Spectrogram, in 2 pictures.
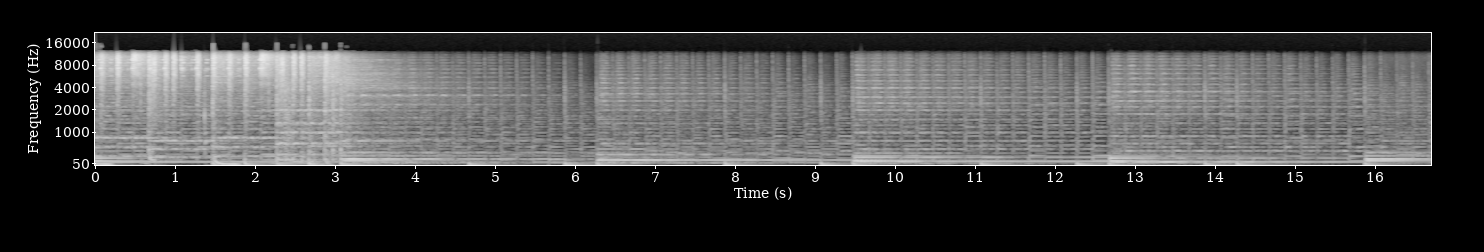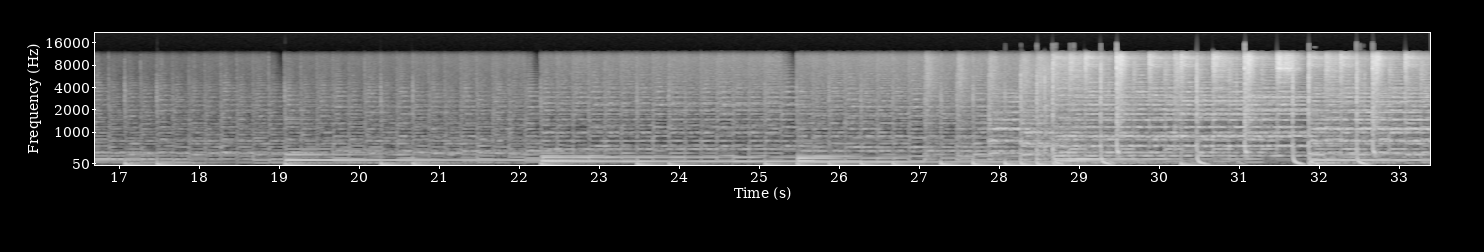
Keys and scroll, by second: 13.4-14.3 typing, 14.4 Return, 29.6 ctrl+w.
